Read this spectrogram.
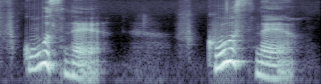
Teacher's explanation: The first letter is v, but it sounds like f in our case. Then goes k, u, s, then goes n, o, which is unstressed and is pronounced as a, and ye at the end.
